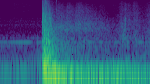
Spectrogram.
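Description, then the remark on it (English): A single sharp slap of a palm against the reinforced glass window of an office door, loud, followed by a low lingering rumble and resonance as the pane vibrates. “She slapped her palm against the glass again.”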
